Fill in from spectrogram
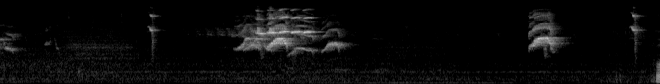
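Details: Red-rumped parrots in an aviary, where the first clutch has just fledged and a baby is out of the nest, give bright, warbled chirps in a rich burst, then a shorter phrase and a few sharp high chips.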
